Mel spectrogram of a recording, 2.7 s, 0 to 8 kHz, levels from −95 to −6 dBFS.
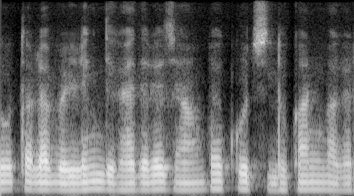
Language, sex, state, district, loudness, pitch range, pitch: Hindi, male, Odisha, Khordha, -19 LUFS, 105-110 Hz, 110 Hz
